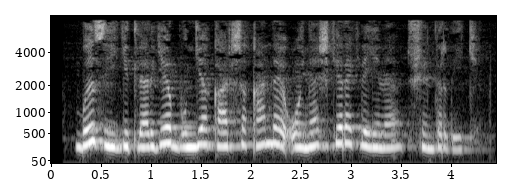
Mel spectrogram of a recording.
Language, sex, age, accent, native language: Uzbek, female, under 19, Surxondaryo, Uzbek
